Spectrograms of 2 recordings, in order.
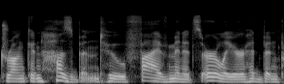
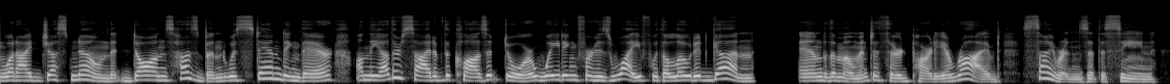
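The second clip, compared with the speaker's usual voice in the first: plain reading voice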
